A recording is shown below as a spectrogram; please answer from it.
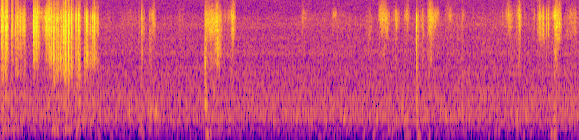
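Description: Fingertips and long nails scratch and rub the green fabric side of a small, hollow, padded nylon climbing chalk bag lying on its side. Bright, dry scratching comes in short, uneven bursts, loudest in the first second, then softer rubs and scrapes trail off over a quiet background.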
